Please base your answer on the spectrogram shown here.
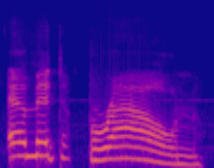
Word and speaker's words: Emmett Brown: and it so happens that's emmett brown rhymes with clown which i'm beginning to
